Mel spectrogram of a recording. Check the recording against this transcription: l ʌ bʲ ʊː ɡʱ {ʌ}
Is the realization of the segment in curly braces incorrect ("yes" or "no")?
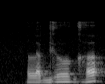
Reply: no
